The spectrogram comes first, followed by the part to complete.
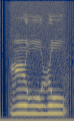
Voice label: "ru", Chinese phonetics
